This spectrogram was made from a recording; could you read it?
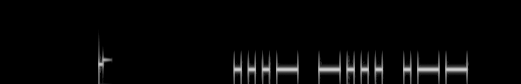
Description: Morse code, heard as a keyed tone, about 17 wpm, 700 Hz. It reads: VBW
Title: Three Challenging Letter-Number Combinations 17wpm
